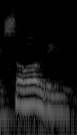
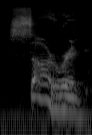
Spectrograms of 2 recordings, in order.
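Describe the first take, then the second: First: The R sound is weak or replaced. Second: The R is a strong growling sound. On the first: The speaker calls it wrong. "don't say" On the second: The speaker calls it right. "like to make dogs growling sounds"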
